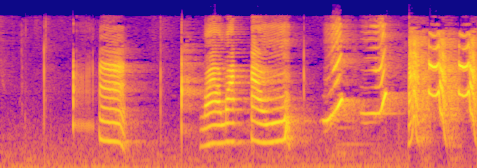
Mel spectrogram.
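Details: Pet parrot that repeats "mummy papa" and "Sita Ram", producing a rapid string of short, squeaky, voice-like syllables, some sliding down, some stepping up, growing shriller toward the end.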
